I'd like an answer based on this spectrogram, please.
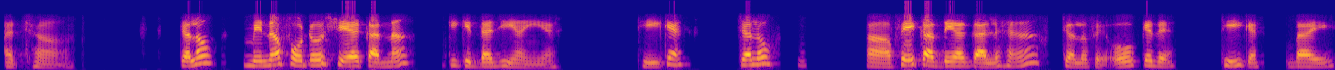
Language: Punjabi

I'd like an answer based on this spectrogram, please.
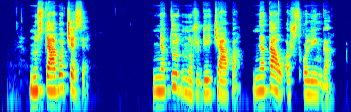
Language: Lithuanian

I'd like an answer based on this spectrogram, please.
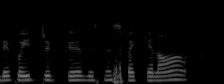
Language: Tamil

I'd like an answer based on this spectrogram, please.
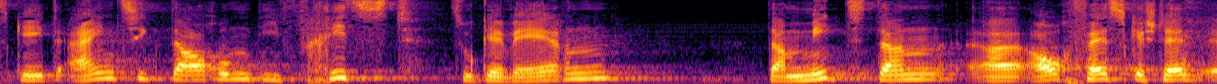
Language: Swiss German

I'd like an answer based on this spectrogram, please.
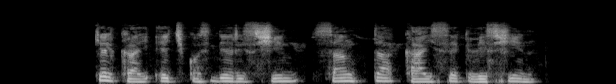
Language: Esperanto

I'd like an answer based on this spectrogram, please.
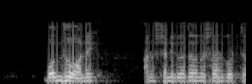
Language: Bangla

